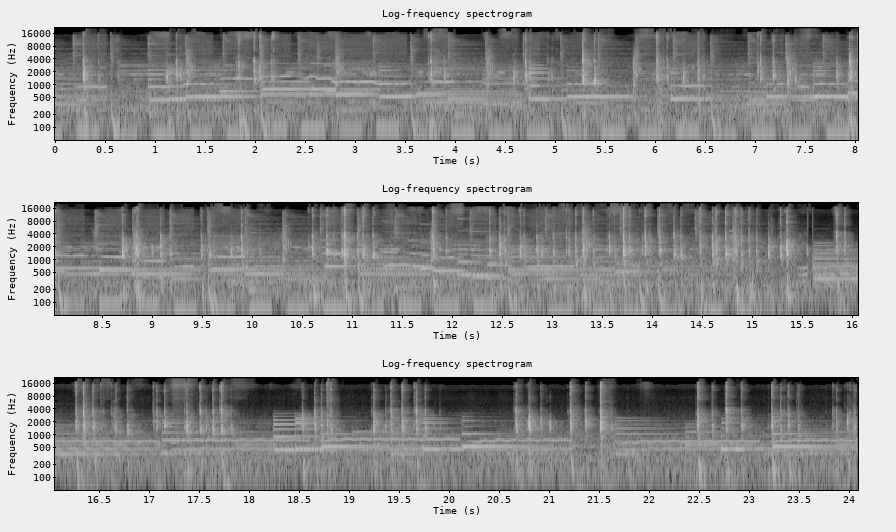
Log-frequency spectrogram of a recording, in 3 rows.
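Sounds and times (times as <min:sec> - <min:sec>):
background music with held notes: 0:00.0 - 0:24.0
mechanical keyboard typing: 0:03.7 - 0:10.0, 0:10.6 - 0:19.9, 0:20.6 - 0:21.7, 0:22.5 - 0:24.0.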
